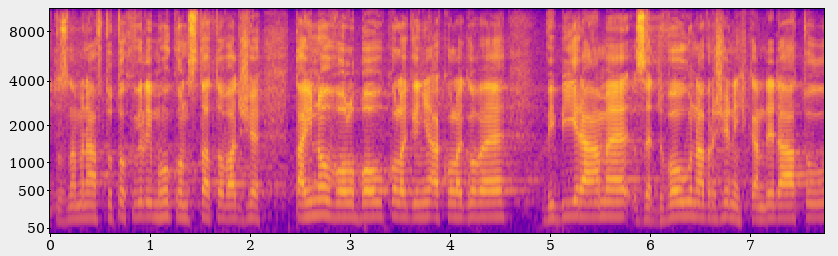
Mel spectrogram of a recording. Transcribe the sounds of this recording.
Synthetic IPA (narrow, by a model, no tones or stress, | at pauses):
t̪o̞znamɛnaːft̪ut̪o̞xviːlɪmoɦuko̞nst̪at̪o̞vat̪ʒɛ | t̪ajno̞wvo̞lbo̞wko̞lɛɡɪɲɛako̞lɛɡo̞vɛː | vɪbiːɾaːmɛzɛdvo̞wnavr̩ʒɛniːxkandɪdaːt̪uː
